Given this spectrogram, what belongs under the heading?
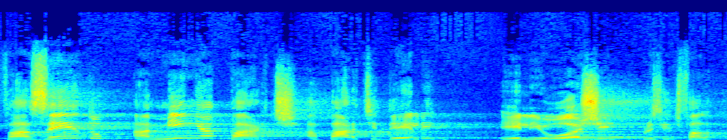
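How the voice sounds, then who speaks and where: A middle-aged Brazilian priest giving an Easter homily, telling folksy stories with everyday examples. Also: male voice, high voice, very animated, unhurried, a bit bright. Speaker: parish priest. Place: parish church. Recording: echoey church with long reverb.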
